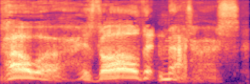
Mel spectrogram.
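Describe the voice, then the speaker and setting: A man voicing a gloating, power-hungry demonic tyrant in a video game, with a gravelly, raspy voice and theatrical, menacing delivery. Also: high voice, very animated, slow, no room sound, clean studio sound, heavily acted. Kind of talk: video game villain acting.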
